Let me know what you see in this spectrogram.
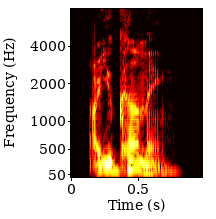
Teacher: Voice rises at the end. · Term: Natural tone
